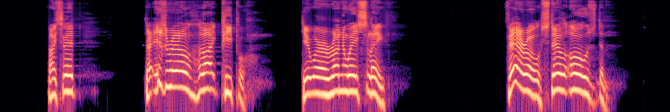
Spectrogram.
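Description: An elderly man speaks with feeling into a microphone, in short phrases broken by pauses.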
